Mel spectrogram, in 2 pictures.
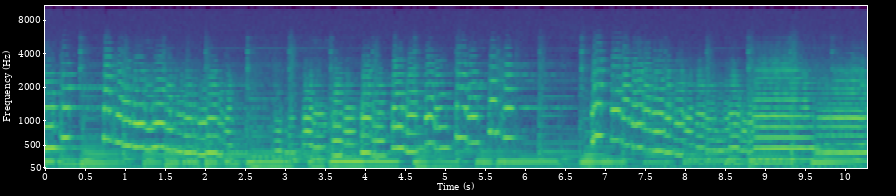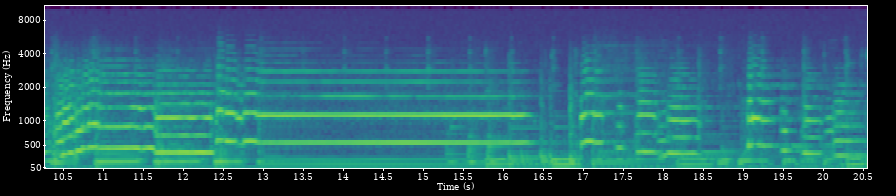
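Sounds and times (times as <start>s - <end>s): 
flugelhorn playing jazz fusion in a rehearsal band: 0.0s - 20.5s.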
